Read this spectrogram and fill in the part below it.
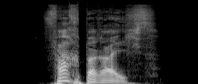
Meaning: genitive singular of Fachbereich
- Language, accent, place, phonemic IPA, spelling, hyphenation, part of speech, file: German, Germany, Berlin, /ˈfaxbəˌʁaɪ̯çs/, Fachbereichs, Fach‧be‧reichs, noun, De-Fachbereichs.ogg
